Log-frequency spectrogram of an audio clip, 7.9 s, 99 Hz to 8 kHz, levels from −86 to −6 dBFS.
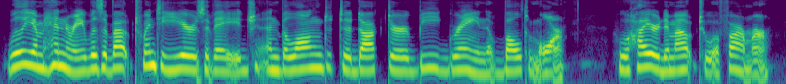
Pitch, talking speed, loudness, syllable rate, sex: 215 Hz, 175 wpm, -17 LUFS, 5.1 syllables/s, female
